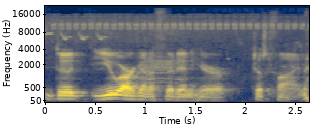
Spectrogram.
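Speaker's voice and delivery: ordinary delivery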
